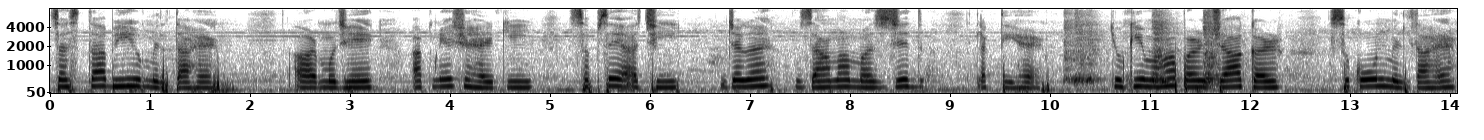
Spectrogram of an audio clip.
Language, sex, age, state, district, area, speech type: Urdu, female, 18-30, Uttar Pradesh, Gautam Buddha Nagar, rural, spontaneous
